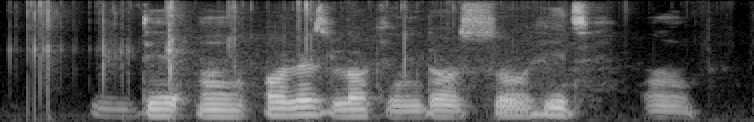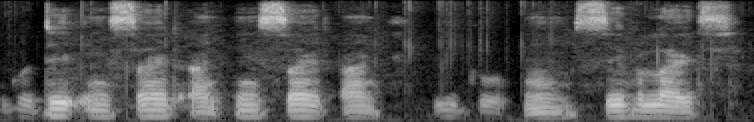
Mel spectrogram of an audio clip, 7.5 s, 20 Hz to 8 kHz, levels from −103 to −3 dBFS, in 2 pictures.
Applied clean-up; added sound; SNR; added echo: none; Crackle; 17 dB; none.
